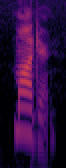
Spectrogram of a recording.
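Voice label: "modern", US English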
